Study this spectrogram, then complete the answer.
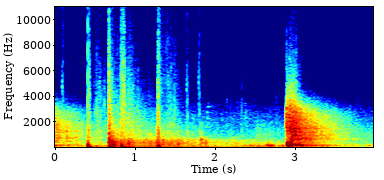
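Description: A rifle fires several sharp shots close by.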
